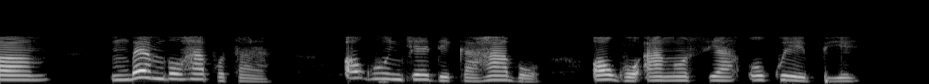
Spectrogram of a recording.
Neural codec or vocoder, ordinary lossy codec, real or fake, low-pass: none; none; real; 3.6 kHz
